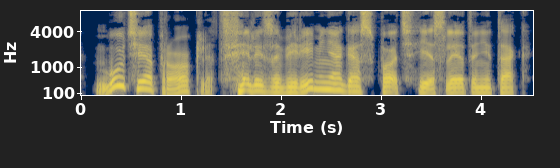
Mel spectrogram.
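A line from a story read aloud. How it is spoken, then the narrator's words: Laughing. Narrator (Russian): Он рассмеялся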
